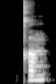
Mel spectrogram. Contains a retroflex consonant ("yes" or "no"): no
